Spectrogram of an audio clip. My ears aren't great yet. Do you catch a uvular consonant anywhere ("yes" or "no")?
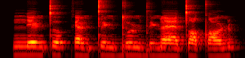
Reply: no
